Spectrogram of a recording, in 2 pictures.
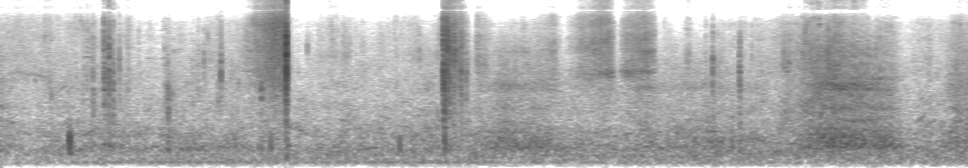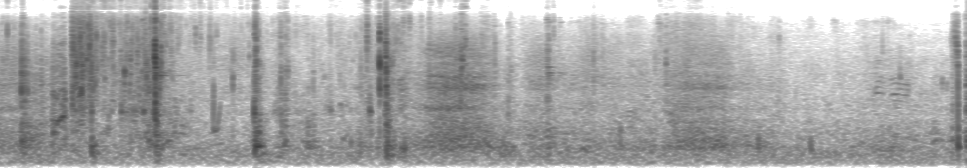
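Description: Paddling a stand-up paddleboard on a lake with a canoe paddle: soft, irregular splashes and water swishes from repeated strokes, quiet and close, with faint rubbing and handling noises between them.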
